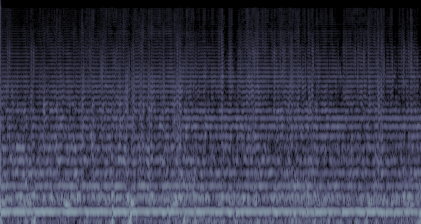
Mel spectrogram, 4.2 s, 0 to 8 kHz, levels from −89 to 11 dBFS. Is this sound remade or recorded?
remade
